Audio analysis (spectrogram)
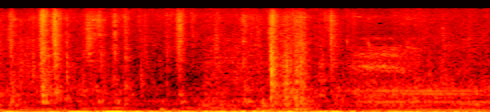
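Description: Racing pigeons coo inside a loft, soft low repeated calls over a steady murmur of background noise, with occasional light rustling and pattering.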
